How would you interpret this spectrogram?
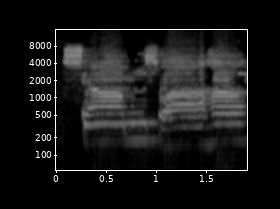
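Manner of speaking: ordinary delivery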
